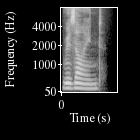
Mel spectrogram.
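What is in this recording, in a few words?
"resigned", British English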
